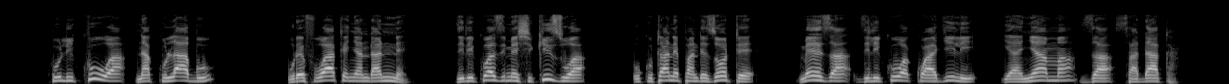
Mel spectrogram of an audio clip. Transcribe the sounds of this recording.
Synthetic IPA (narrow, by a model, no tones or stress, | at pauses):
kulikuwanakulaɓu | uɾɛfuwakɛɲandan̩nɛ̰ | zilikuwazimɛʃikizwa | ukutanɛpandɛzɔtɛ | mɛzazilikuwakwaːʄili | jaɲamazasaɗaka̰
